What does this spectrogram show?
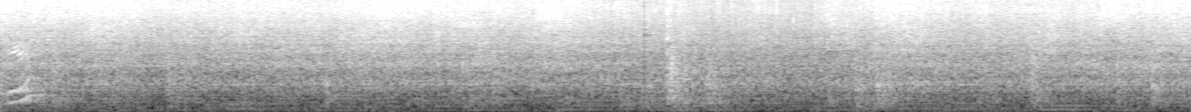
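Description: Chopped tomatoes, onions and cashews sizzling in hot oil in a steel kadhai, stirred with a metal spatula that scrapes the pan. The sizzle is a steady hiss, with a couple of sharper scrapes about halfway through.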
